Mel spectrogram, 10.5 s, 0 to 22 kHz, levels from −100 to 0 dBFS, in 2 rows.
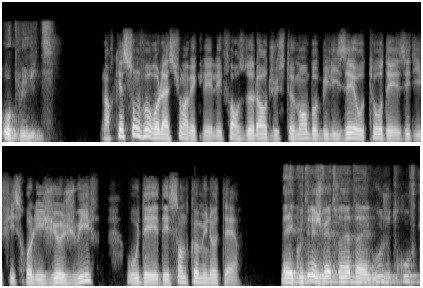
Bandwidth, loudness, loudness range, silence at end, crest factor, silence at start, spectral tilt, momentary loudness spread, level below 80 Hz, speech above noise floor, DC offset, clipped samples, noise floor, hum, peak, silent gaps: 12.5 kHz; -17 LUFS; 2 LU; 0 s; 16 dB; 0 s; -7 dB/octave; 11 LU; -54 dBFS; 69 dB; under 0.1%; under 0.1%; -86 dBFS; none; 0 dBFS; none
